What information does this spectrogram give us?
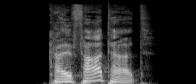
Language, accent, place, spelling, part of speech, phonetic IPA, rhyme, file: German, Germany, Berlin, kalfatertet, verb, [ˌkalˈfaːtɐtət], -aːtɐtət, De-kalfatertet.ogg
- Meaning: inflection of kalfatern: 1. second-person plural preterite 2. second-person plural subjunctive II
